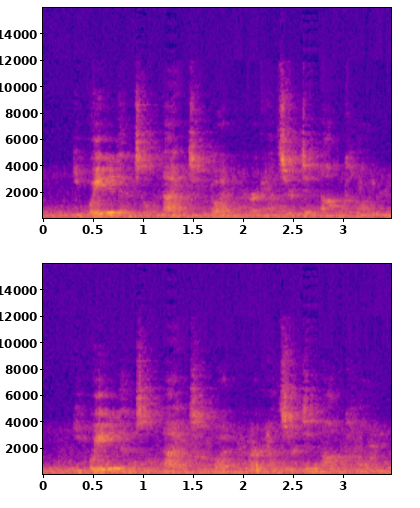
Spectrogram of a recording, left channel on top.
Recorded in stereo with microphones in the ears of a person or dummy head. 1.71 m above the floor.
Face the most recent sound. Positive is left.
turn(degrees=30)  # may be behind; listen again after turning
